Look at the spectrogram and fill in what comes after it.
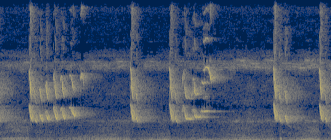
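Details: Squirrel repeating high, sharp, stuttering chirps. The first burst is a rapid run of about six notes, followed by shorter clusters of two to four chirps spaced over a second apart.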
